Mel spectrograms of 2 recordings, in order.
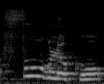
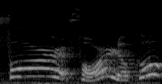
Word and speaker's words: Four Loko: Les mères d'adolescentes que nous sommes crient « Hourra » aujourd'hui, car la boisson Four Locaux... Four Locaux, Catherine, four! Oups! Après le char Lacrosse, ça me semblait plausible qu'on prononce ça « four ».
